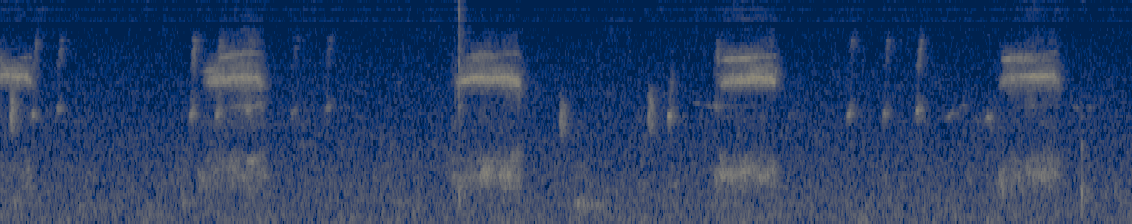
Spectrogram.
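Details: A brood of five young little owl owlets venturing out onto a balcony give hoarse, hissing screeches, each about half a second long and repeated every two to three seconds, with faint chirps in between.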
